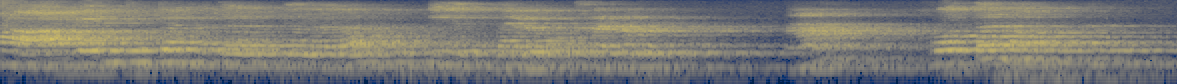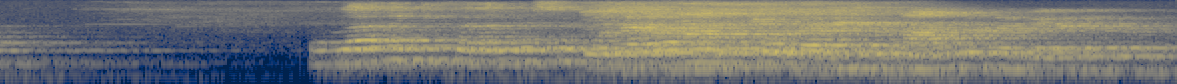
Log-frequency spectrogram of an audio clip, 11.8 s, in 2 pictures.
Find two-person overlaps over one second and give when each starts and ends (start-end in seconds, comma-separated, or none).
8.8-10.2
